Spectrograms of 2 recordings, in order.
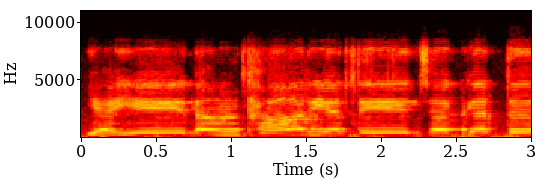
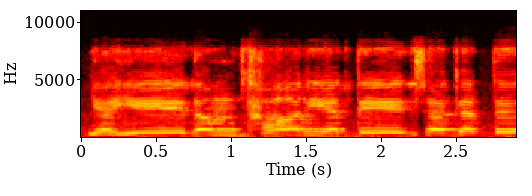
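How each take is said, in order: Both takes have the same delivery.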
